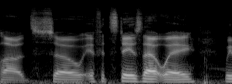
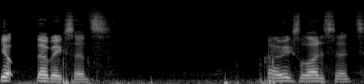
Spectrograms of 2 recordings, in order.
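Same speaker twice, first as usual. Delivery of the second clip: talking through yawns; 3 semitones higher than usual. Agreeing with the other speaker about heat and dehumidifying, yawning while talking. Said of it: "sorry for all the yawning".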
